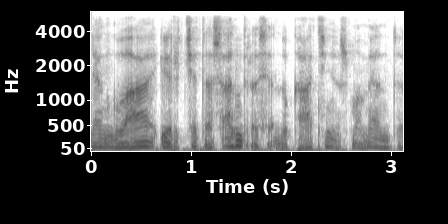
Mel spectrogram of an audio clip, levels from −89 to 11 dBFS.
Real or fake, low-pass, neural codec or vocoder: fake; 5.4 kHz; vocoder, 22.05 kHz, 80 mel bands, WaveNeXt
